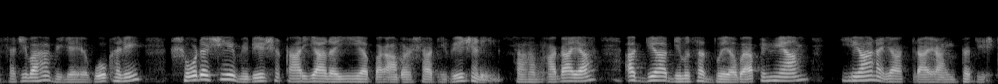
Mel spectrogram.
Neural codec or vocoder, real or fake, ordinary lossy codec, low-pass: autoencoder, 22.05 kHz, a latent of 192 numbers a frame, VITS, trained on one speaker; fake; Opus, 16 kbps; 3.6 kHz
